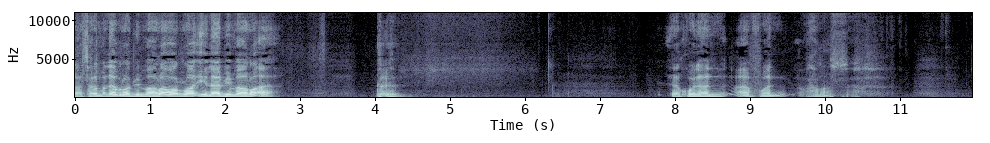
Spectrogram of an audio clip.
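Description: An elderly man speaks calmly into a close microphone, chanting in a melodic voice.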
